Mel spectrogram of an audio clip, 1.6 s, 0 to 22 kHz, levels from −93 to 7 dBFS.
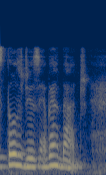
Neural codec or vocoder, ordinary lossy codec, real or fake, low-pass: autoencoder, 48 kHz, 128 numbers a frame, DAC-VAE, trained on Japanese speech; none; fake; 7.2 kHz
